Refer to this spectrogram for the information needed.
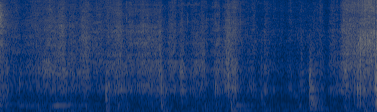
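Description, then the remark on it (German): Quiet crinkling and rustling of a sheet of paper being picked up by hand and positioned in the middle for loading, with soft scrapes and a few sharper crackles building toward the end. “Jetzt nehme ich das Papier in die Hand und”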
